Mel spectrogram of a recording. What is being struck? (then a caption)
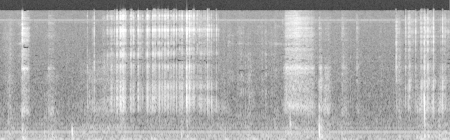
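Light wooden board. A wooden-handled carving chisel scrapes and cuts grooves along drawn letters on a solid, pale wooden board. The result is a run of dry, bright scratching and gouging strokes with short clicks between them. A faint steady hum sits underneath.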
